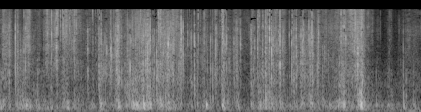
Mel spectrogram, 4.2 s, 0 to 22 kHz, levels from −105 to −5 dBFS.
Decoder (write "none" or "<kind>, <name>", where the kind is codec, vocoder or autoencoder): none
